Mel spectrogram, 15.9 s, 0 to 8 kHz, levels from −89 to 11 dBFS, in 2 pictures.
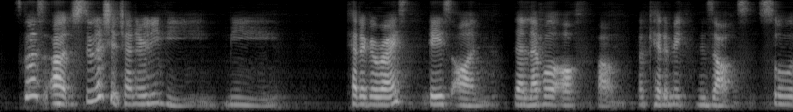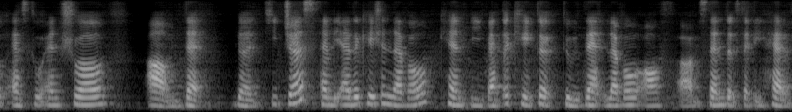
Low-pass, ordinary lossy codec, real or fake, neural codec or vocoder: none; none; fake; codec, 16 kHz, about 1 kbps, DyCAST, with the encoder's durations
